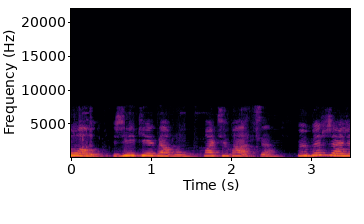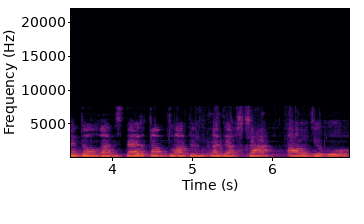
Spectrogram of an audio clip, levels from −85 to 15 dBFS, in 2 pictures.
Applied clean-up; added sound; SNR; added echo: neural separator model SepFormer DNS4.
